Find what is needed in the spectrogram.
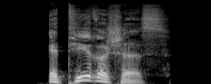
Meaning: strong/mixed nominative/accusative neuter singular of ätherisch
- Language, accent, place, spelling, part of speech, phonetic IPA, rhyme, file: German, Germany, Berlin, ätherisches, adjective, [ɛˈteːʁɪʃəs], -eːʁɪʃəs, De-ätherisches.ogg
